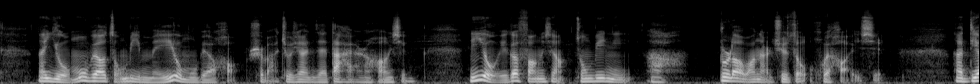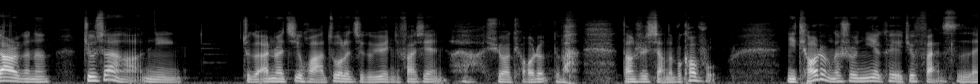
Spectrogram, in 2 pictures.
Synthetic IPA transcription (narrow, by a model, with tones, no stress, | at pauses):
na˥˩jo˨˩ʊmu˥˩pjɑ˥ʊt͡sʊ̰˧˥ŋpi˨˩me˧˥ɪjo˨˩ʊmu˥˩pjɑ˥ʊxɑ˨˩˦ʊʂɻ̩˥˩bɐ̰˩t͡ɕjo˥˧ʊɕ̬jɑ˥˩ŋni˨˩t͡sa˥˧ɪt̪a˥˩xa˨˩ʂɑ˥˩ŋxɑ̰˧˥ŋɕi˧˥ŋni˧˥jo˨˩ʊi˧˥ɡə˧fɑ˥ŋɕjɑ̰˥˩ŋt͡sʊ˧˥ŋp̬i˧˥ni˨˩ɐ˧ | pu˥˩ʈ͡ʂɻ̩˧˥t̪ɑ˥˩ʊwɑ˧˥ŋnɑ̰˨˩t͡ɕʰy˥˩t͡so˨˩˦ʊxwe˥˩ɪxɑ˨˩ʊḭ˥˩ɕjɛ̰˧˥ | na˥˧t̪̬i˥˧ə˞˥˩ɡə˩nə˩t͡ɕjo˥˧ʊswa˥˧˩nɐ̰˨˩ni˨˩ | ʈ͡ʂɤ˥˩ɡə˩ʔa̰˥˧nʈ͡ʂɑ˥˧t͡ɕi˥˧xwa˥˧t͡swɔ˥˩lə˩t͡ɕi˨˩ɡə˦ɥɛ˥˩ni˨˩fa̰˥ɕjɛ̰˥˩na˥˩ja˨˩ɕy˥jɑ˥˩ʊt̪ʰjɑ˧˥ʊʈ͡ʂɤ˨˩ŋt̪we˥˩ɪba˨˩t̪ɑ˥ŋʂ̬ɻ̩˧˥ɕjɑ̰˨˩ŋd̪ə˦pu˧˥kʰɑ˥˧pʰṵ˨˩ni˨˩t̪ʰjɑ˧˥ʊʈ͡ʂɤ˨˩ŋd̪ə˦ʂɻ̩˧˥xo˧ni˧˥jɛ˨˩kʰɤ˧˥i˨˩t͡ɕʰy˥˩fa̰˨˩nsɹ̩˥˩˥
